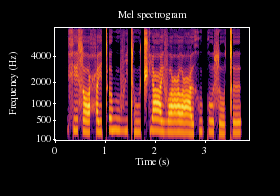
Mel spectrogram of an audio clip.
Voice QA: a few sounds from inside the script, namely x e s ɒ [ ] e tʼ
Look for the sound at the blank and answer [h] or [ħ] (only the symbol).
ħ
